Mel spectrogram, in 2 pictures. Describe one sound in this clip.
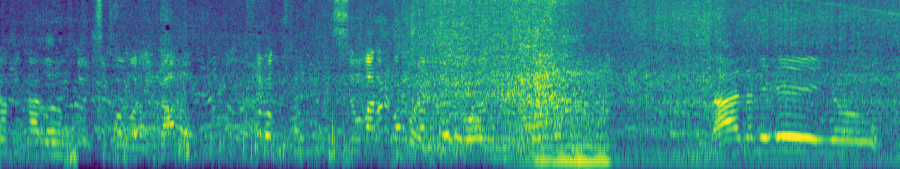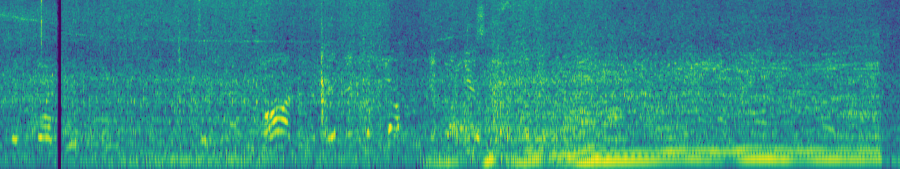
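A crowd of men and women talks and shouts outdoors.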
